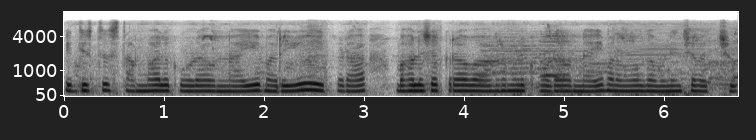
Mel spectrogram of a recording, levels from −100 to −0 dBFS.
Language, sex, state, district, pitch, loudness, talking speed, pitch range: Telugu, female, Andhra Pradesh, Krishna, 215 Hz, -14 LUFS, 105 wpm, 210-225 Hz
